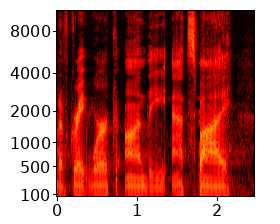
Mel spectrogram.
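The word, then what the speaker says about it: AT-SPI: provider interface or atpi which I will pronounce as atpy for brevity atpy was first implemented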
